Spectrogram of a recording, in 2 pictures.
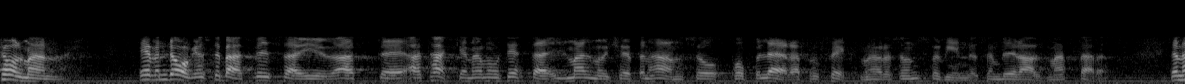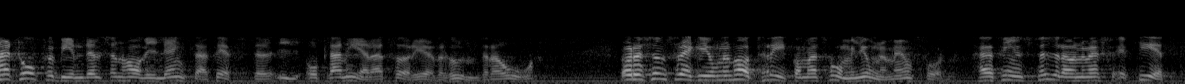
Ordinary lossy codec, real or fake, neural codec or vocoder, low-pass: Opus, 32 kbps; fake; codec, 44.1 kHz, 7.8 kbps, Pupu-Codec; 3.6 kHz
